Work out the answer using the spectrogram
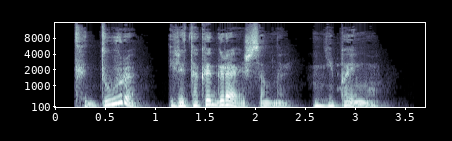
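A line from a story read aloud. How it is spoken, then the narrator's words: Plain question. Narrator (Russian): спросил он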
